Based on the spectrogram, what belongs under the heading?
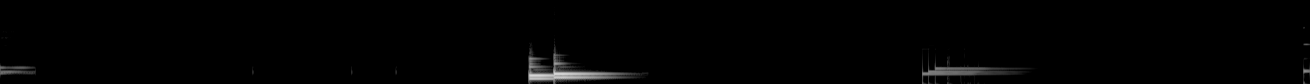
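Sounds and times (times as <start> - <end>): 
notification sound: 5.3 - 6.3.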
